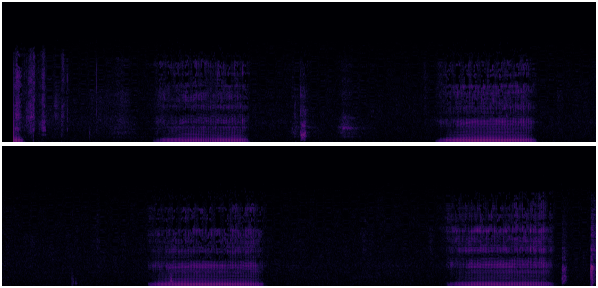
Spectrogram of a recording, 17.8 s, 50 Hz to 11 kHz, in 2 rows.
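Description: Four loud, rumbling snores on in-breaths, about 14 breaths a minute, with quiet gaps between; ordinary snoring during sleep.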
